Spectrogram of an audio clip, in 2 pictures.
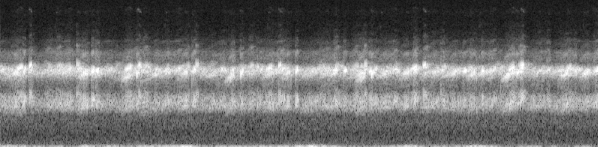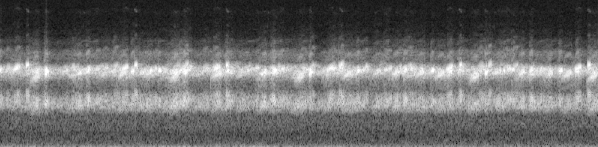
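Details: Frogs croaking in a spring wetland behind a house, a live unlooped recording: a dense continuous chorus of many overlapping trilled calls, steady and bright, with no other clear sounds.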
